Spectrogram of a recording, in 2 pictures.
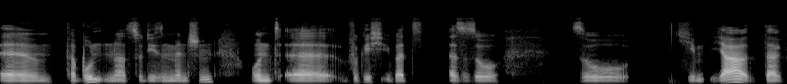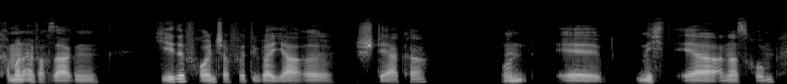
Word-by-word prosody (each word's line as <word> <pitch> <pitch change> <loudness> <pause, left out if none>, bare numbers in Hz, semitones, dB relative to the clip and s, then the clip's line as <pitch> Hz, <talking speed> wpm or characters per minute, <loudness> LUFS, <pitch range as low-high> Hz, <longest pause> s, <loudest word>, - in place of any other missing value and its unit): ähm, 90 -1 +3
verbundener 85 0 0
zu - - -4
diesen 85 -1 -5
Menschen 90 +7 -2 0.4
und, 90 -1 0
äh, 90 -1 +3 0.2
wirklich - - -4
über - - 0
z - - -13 0.2
also, 85 -2 -1
so 90 +1 -2 0.7
so 85 0 -3 0.5
je - - -8
ja, - - +8
da 85 -1 +3
kann 95 - -5
man 110 +1 +5
einfach 100 -1 -1
sagen: 100 +3 0 0.5
„Jede 115 +8 +2
Freundschaft 110 +3 0
wird 105 - -5
über 90 +1 +1
Jahre 95 +2 +1 0.2
stärker 115 +3 -1 0.7
und, 90 0 -2 0.3
äh, 90 -3 +2 0.3
nicht 100 -1 -3
eher 95 -2 +4
andersrum.“ 100 +1 -3
90 Hz, 120 wpm, -26 LUFS, 90-100 Hz, 0.7 s, ja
